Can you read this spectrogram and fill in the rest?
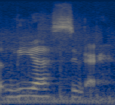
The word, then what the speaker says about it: Leah Sutter: So, Leah Sutter.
